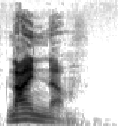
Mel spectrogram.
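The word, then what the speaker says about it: Nien Nunb: So this one was the guy who played Neenum. – Yeah. – Neenum. Ninenum. Ninenum is how you actually pronounce it.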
